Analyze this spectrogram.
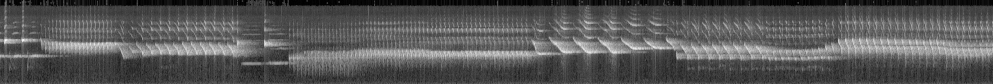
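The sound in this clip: Bird song slowed to half speed so it sits an octave lower, made of loud, clear whistled phrases with slurred notes and rapid fluttering runs, heard alone.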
